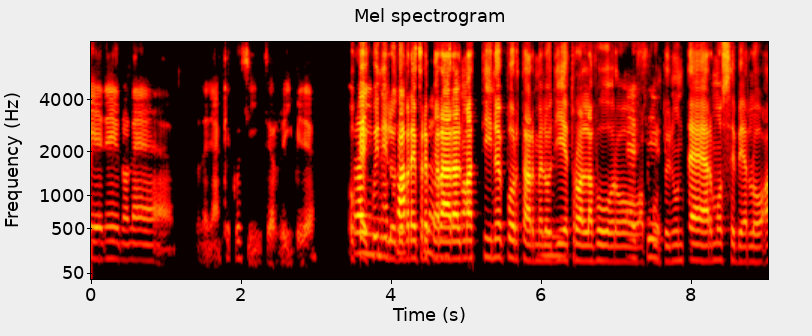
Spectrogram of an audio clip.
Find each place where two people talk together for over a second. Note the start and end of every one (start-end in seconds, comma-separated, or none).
3.4-5.1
